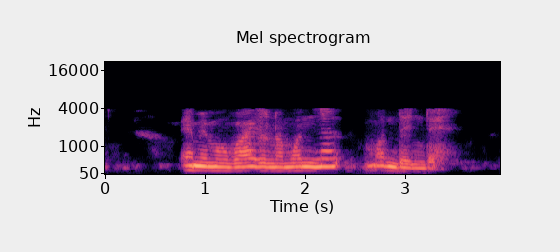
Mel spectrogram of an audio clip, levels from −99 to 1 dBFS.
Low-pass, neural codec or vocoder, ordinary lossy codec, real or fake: 7.2 kHz; codec, 16 kHz, 2 kbps, X-Codec, WavLM features, trained on Multilingual LibriSpeech; AAC, 16 kbps; fake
